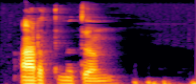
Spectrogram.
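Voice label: "артмытӧм", Komi, male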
